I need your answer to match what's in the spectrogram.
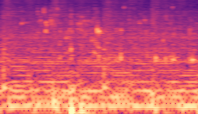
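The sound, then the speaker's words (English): Liquid glugs and splashes steadily as beer is poured from a bottle into a glass, a continuous watery trickle with faint fizzing, no voices present. “All right, I'm pouring it.”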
